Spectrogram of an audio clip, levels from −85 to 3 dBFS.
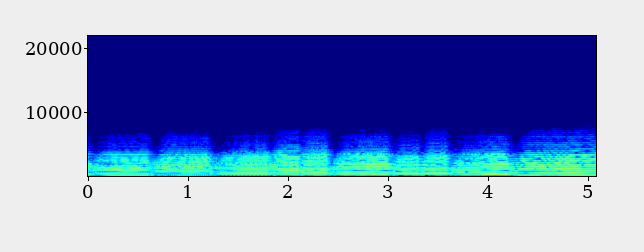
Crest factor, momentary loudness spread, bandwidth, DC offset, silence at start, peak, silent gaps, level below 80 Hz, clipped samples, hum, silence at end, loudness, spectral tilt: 16 dB; 4 LU; 8.8 kHz; under 0.1%; 0 s; -24 dBFS; none; under -90 dBFS; under 0.1%; none; 0 s; -38 LUFS; -2 dB/octave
